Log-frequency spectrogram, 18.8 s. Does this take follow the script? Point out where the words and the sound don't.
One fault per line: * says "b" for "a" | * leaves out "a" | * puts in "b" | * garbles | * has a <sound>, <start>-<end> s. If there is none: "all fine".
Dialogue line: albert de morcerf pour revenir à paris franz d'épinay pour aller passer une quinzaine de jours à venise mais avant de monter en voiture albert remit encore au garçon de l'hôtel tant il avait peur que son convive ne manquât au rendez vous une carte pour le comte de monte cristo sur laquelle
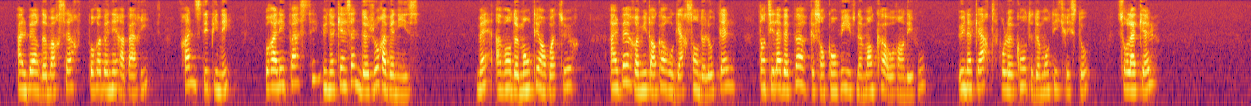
all fine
